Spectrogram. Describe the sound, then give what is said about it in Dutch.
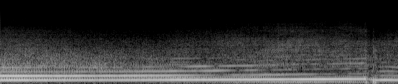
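A Lamborghini Huracan Technica engine holds a steady, loud, buzzing drone whose pitch climbs slowly as it revs, then briefly dips near the end, with no voices over it. “En Wouter in de Lamborghini Huracan Technica.”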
